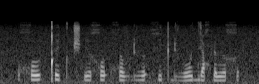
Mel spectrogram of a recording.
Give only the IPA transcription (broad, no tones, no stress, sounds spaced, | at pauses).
χ u ǃ ɪ tʲ t͡ʃʼ i χ u ʔ ħ o v ɖʱ ə ʔ x i tʲ ɖʱ o dʲ a ħ ɽ ɨ χ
